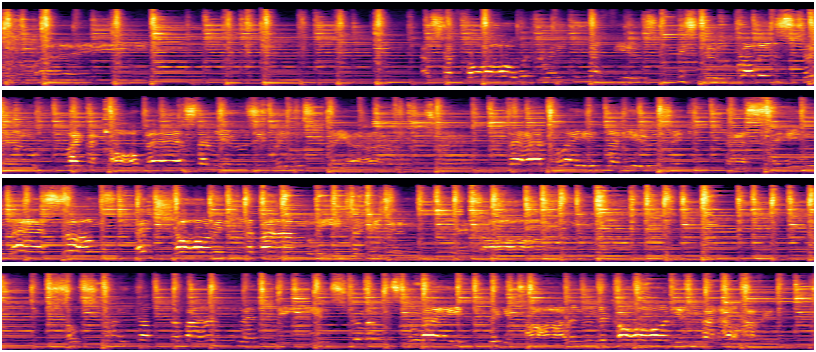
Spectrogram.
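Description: Live acoustic music: a strummed and picked string instrument, most likely an acoustic guitar, playing an instrumental passage with a melody line over steady chords and no singing.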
